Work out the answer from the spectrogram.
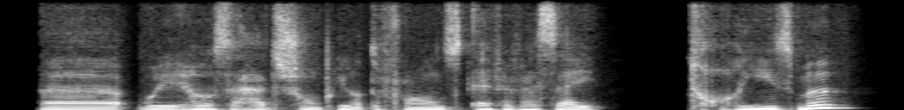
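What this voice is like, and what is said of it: Poor French accent. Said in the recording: “My French accent, absolutely appalling.”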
